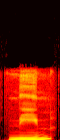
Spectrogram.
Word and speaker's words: 你: Now, if you add xin under ni, you get nin. Pay attention to the pronunciation. They're similar, but not the same. One is ni, and the other is nin.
